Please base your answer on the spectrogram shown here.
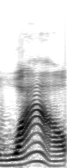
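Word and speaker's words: waw: and this is why In classical Hebrew the wow was not pronounced as a v because the V sound belongs to the unhardened the softened form of bait all right the third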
